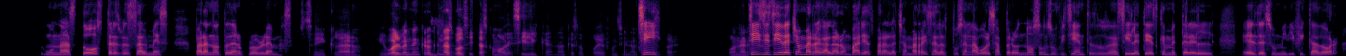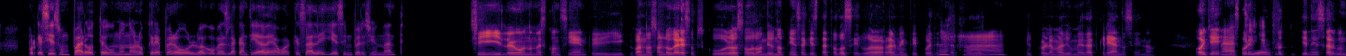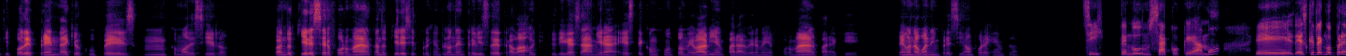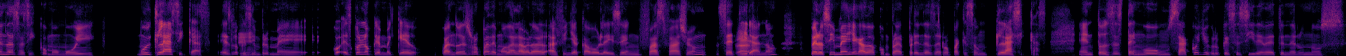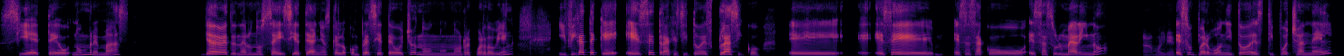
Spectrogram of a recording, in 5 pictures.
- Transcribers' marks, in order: tapping; in English: "fast fashion"
- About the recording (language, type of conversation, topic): Spanish, podcast, ¿Tienes prendas que usas según tu estado de ánimo?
